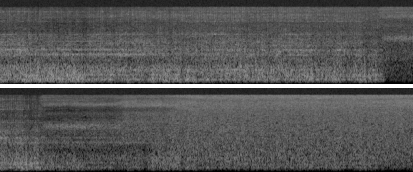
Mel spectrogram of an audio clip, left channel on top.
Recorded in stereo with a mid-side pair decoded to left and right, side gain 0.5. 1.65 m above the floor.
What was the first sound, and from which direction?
Only background noise.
